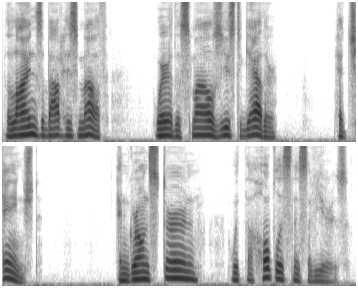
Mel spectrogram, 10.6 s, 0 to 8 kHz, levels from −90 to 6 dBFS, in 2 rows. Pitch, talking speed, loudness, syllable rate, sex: 140 Hz, 120 wpm, -18 LUFS, 4.1 syllables/s, male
